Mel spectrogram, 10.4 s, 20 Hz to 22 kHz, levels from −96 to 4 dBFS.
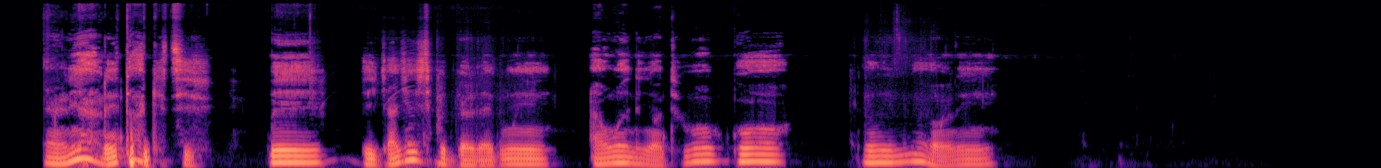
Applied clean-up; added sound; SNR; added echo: neural mask model DeepFilterNet 3.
